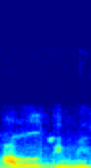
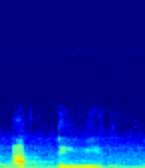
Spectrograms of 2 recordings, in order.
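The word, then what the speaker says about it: التلميذ: আলিফ লাম যোগ করি হই তাহলে ওই তিলমিজুনটাকে উচ্চারণ এভাবে করা যাবে না আল তিলমিজ এটা বলা যাবে না তখন উচ্চারণ হবে আত তিলমিজুন লামটা লিখায় আসবে কিন্তু পড়ায় আসবে না তখন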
